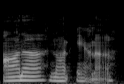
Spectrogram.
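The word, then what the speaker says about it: Breauna: that it can't be simple it's b-r-e-a-u-n-a so Anna not Anna what's like my daughter's name it's Adriana not Adriana even though it's spelled a d-r-i-a-n-n-a Yeah Anna Anna not Anna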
